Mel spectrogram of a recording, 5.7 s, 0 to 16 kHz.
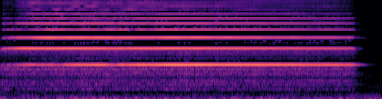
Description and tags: violin arco non vib F5
violin arco non vibrato
non, vibrato, violin, arco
